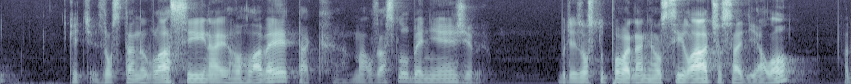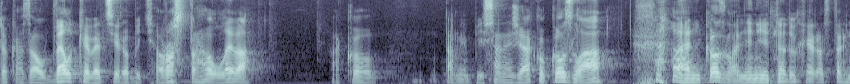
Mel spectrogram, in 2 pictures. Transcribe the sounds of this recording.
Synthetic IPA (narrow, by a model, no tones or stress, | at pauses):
kɛɟzɔst̪anuːʋlasinajɛɦɔɦlaʋɛt̪akmalzasluːbɛɲɪɛʒɛ | buɟɛzɔst̪upɔʋaɟnaɲɦɔsilaːt͡ʃɔsaɟɪalɔ | ad̪ɔkaːzalʋɛlkɛːʋɛt͡siɾɔbiɟɾɔst̪r̩ɦɔlːɛʋa | a̰kɔ | t̪a̰mjɛpiːsanɛːʒɛakɔkɔzla | alɛaɲikɔzla̰ɲɛɲijɛd̪nɔd̪uxɛːɾɔst̪r̩ɦn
